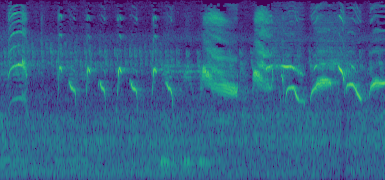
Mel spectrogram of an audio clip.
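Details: Chinese hwamei, a large wild-caught fighting bird with a fine forest voice. It sings clear, bright whistled notes in quick succession, rising and falling sharply, mixed with short buzzy bursts.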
